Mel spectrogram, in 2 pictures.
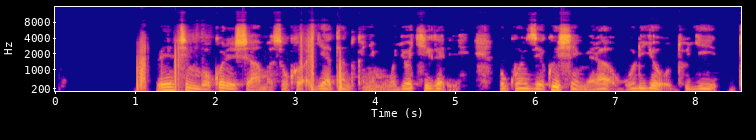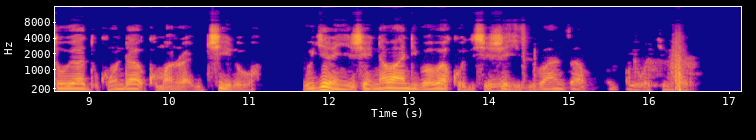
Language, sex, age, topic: Kinyarwanda, male, 18-24, finance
